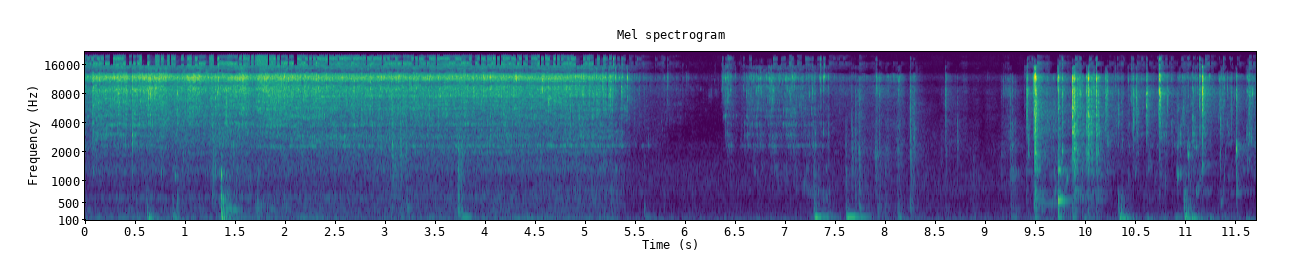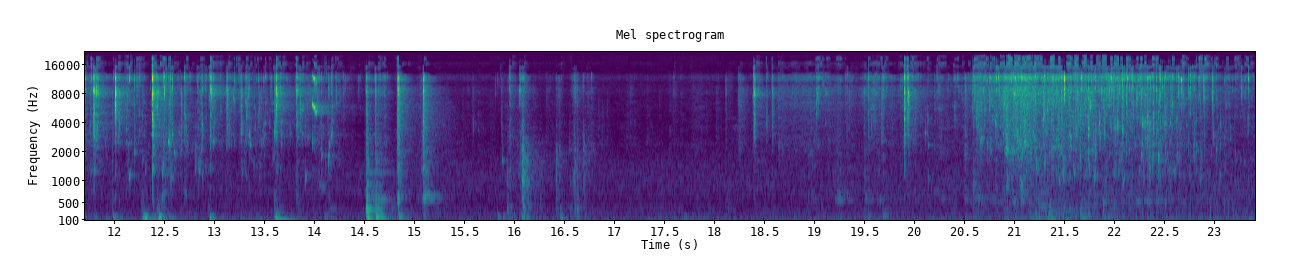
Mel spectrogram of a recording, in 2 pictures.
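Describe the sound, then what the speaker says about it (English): Beef being washed with vinegar under running water in a home kitchen, the tap flowing in loud bursts broken by quieter gaps, with splashes and drips close by. "While the peas is pressuring, I am going to wash my beef with vinegar as usual, and then season it."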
